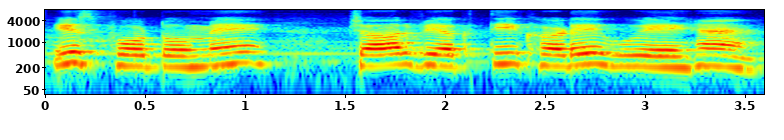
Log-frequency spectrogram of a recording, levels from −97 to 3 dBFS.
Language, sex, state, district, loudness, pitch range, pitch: Hindi, female, Uttar Pradesh, Shamli, -14 LUFS, 220-250 Hz, 225 Hz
